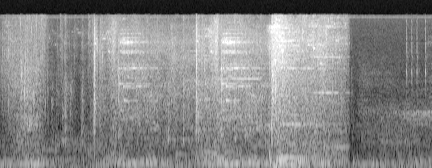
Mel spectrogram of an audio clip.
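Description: Heavy footsteps crunch on stone.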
